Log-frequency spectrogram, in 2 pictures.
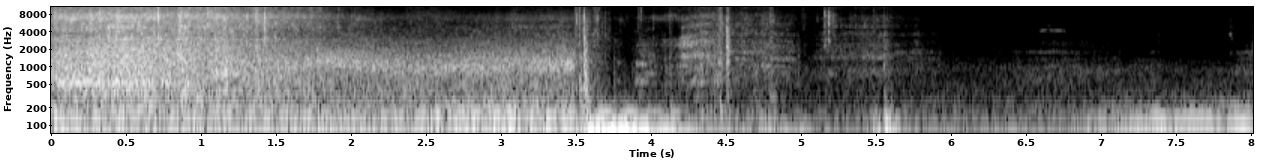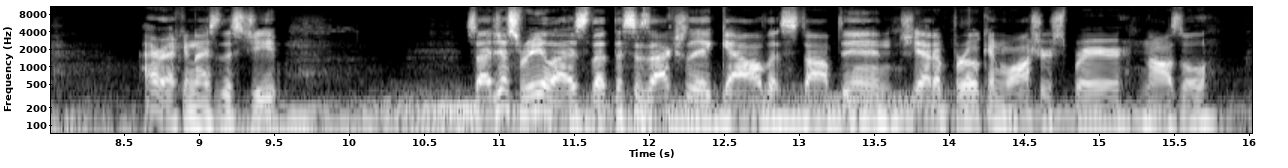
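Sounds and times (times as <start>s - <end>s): vehicle door shutting: 3.5s - 5.8s.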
